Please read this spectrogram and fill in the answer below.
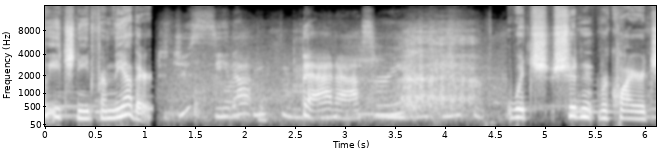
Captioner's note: laughs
